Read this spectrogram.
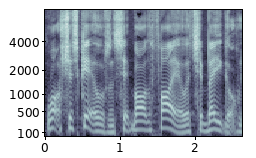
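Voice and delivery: put-on British accent, matter-of-fact. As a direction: finish the ramble in mock British. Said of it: "to talk British, you know what I mean?".

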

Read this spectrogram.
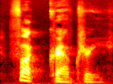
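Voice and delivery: normal talking voice

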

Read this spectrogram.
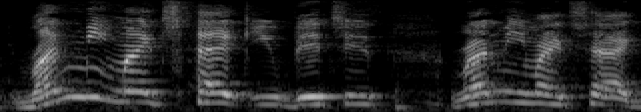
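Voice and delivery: high, sassy demand; demanding payment. Pretend. Asking Doctor Pepper for money, high and sassy. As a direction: playfully demand the sponsor pay up. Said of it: "The amount of times I've mentioned Doctor Pepper".

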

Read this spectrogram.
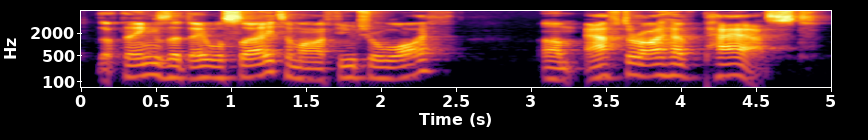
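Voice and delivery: solemn declaration in a lifted voice; Michael's earnest voice. Retold or imitated.

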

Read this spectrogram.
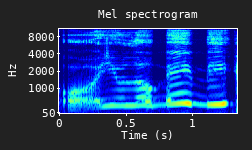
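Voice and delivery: high soft cooing voice; cooing baby talk. Retold or imitated. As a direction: coo at a baby, softly. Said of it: "and I just go".

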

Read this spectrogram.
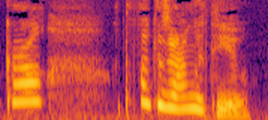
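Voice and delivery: high, loud exasperated disbelief; mock outraged sass; incredulous girl. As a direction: throw it at her, appalled. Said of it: "I was like".

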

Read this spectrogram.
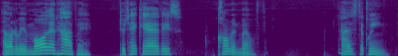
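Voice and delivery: put-on high, projected young royal voice; Queen Elizabeth. Shown as a demonstration. Host impersonating the young queen's address, high regal British voice. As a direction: declare it as a young British monarch. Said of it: "Queen Elizabeth when she was twenty-seven years old talking".

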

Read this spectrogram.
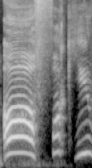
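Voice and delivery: high drawn-out outraged oh; mock outrage. Real, not acted. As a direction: stretch the oh in mock shock.

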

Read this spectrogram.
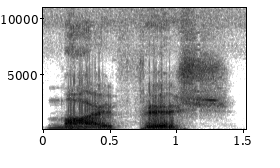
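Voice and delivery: loud, high orc bellow; hammed-up orc yell; orc shout. Orc player shouts in character.

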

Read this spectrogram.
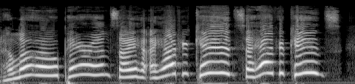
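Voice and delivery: high, loud sing-song call across the woods. Acted. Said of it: "she was calling out".

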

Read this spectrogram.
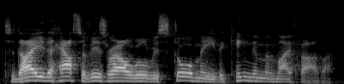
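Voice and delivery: measured, formal Bible reading; a pastor reading the chapter aloud to his flock, steady and formal; scripture reading. Acted. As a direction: read the passage aloud to the congregation. Reads the scripture passage aloud.

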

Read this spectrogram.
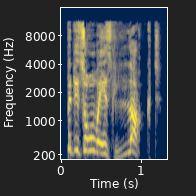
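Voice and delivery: high, loud objection; disbelieving protest. A narrator's reading. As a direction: protest it, voice shooting up.

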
